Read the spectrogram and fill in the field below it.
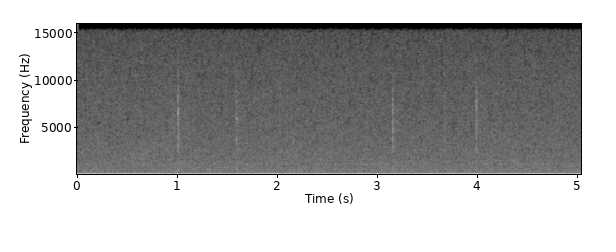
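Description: A stylus taps lightly on a touch board a few times.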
